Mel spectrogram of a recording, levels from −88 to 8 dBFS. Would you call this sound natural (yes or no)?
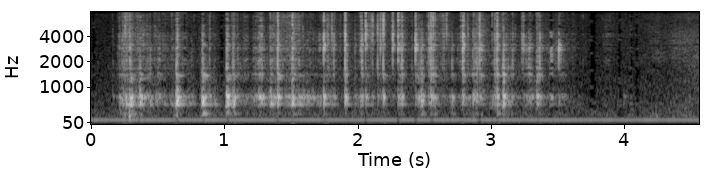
yes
